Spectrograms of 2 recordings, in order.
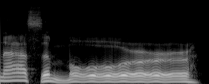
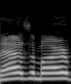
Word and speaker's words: Aasimar: You're an Asimor. That's not how you pronounce it. Asimor? No, it's an Aasimar Paladin.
